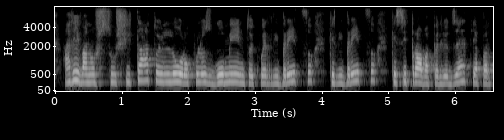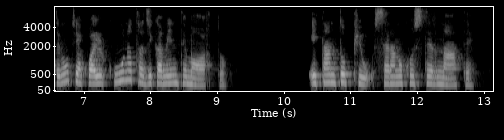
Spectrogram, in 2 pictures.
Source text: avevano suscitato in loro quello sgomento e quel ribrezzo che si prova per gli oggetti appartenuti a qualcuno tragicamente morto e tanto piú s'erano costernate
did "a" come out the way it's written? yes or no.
yes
